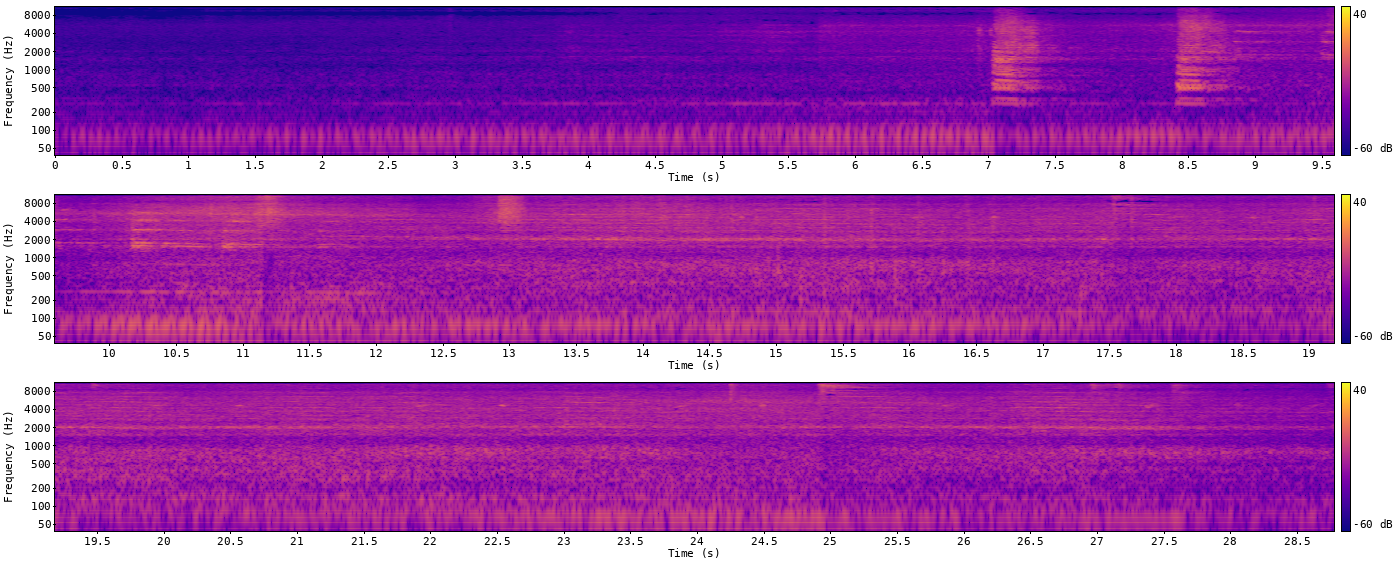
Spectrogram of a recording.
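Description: Train approaching with a low rumble that grows, two short horn blasts about seven and eight and a half seconds in, then the train passing close by with loud rail noise, a thin steady wheel squeal and scattered clicks.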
